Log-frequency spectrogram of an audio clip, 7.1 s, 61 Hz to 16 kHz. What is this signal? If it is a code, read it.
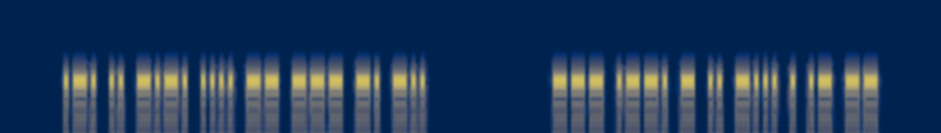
Morse code, heard as a keyed tone, about 36 wpm, 550 Hz. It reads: RICHMOND OPTIBEAM
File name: Ultimate Word List / 35WPM Ultimate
